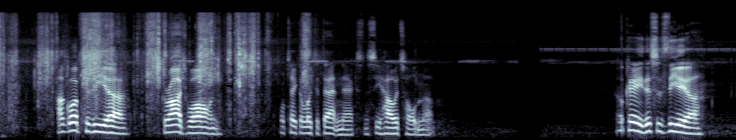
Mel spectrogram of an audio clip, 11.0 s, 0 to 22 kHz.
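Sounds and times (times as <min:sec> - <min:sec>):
high-pitched insect trilling: 0:06.9 - 0:11.0.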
